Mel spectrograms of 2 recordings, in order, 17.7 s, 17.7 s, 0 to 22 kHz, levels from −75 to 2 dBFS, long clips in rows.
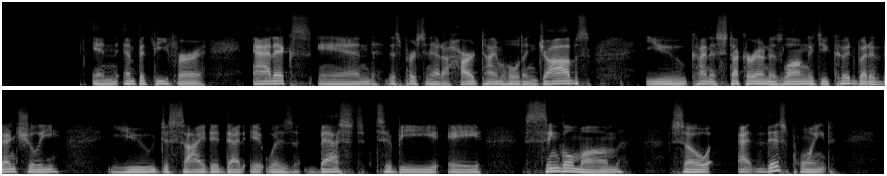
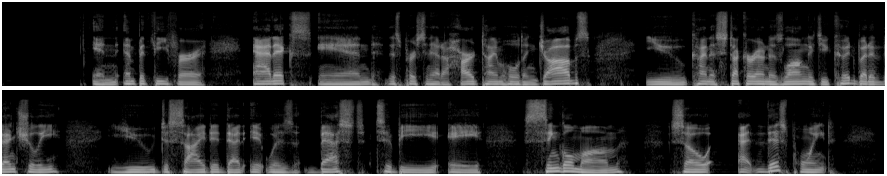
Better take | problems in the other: second | muffled; slightly; fading above 1.5 kHz

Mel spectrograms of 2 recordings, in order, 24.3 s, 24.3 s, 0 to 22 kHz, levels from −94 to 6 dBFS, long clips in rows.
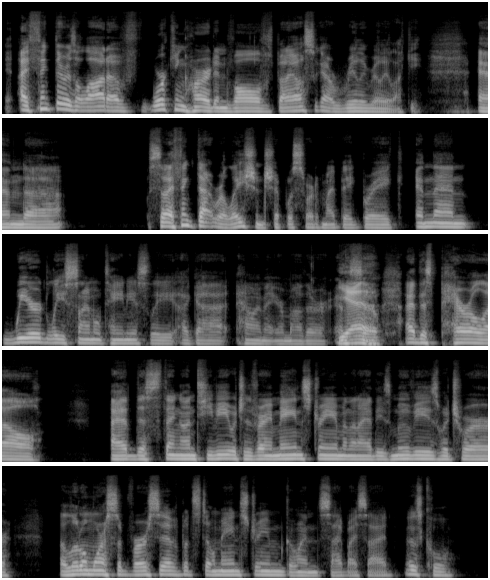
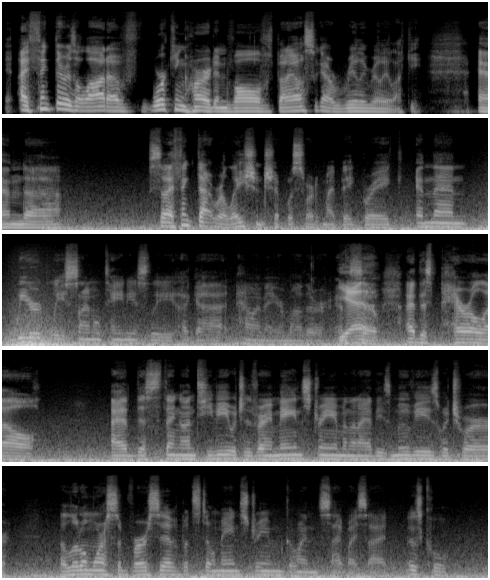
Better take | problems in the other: first | wind noise on the microphone; occasional gusts; from 5.5 s on; 15 dB below the speech

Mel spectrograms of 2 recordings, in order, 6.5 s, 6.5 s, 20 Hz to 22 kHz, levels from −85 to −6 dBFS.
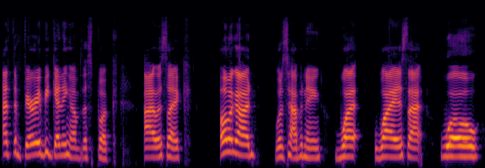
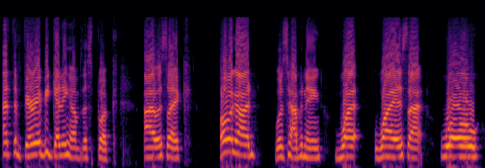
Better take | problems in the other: first | distortion; heavy; 13% of the sound clipped

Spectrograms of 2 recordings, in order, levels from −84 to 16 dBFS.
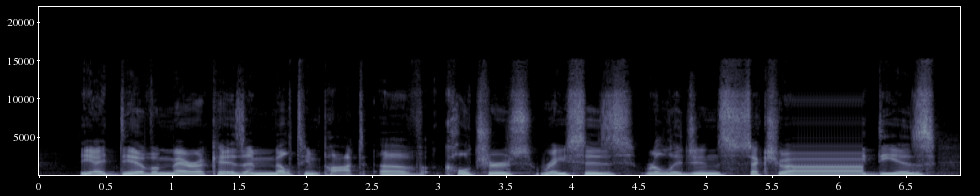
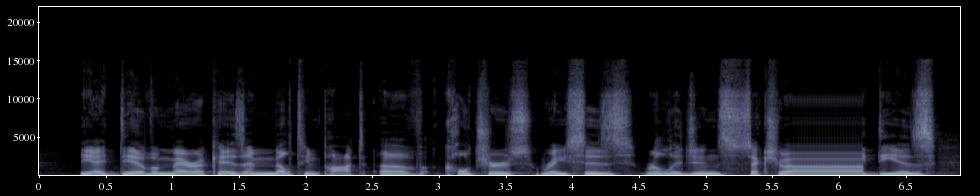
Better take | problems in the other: neither | audio freezing; at 5.5 s for 0.5 s; the same in both

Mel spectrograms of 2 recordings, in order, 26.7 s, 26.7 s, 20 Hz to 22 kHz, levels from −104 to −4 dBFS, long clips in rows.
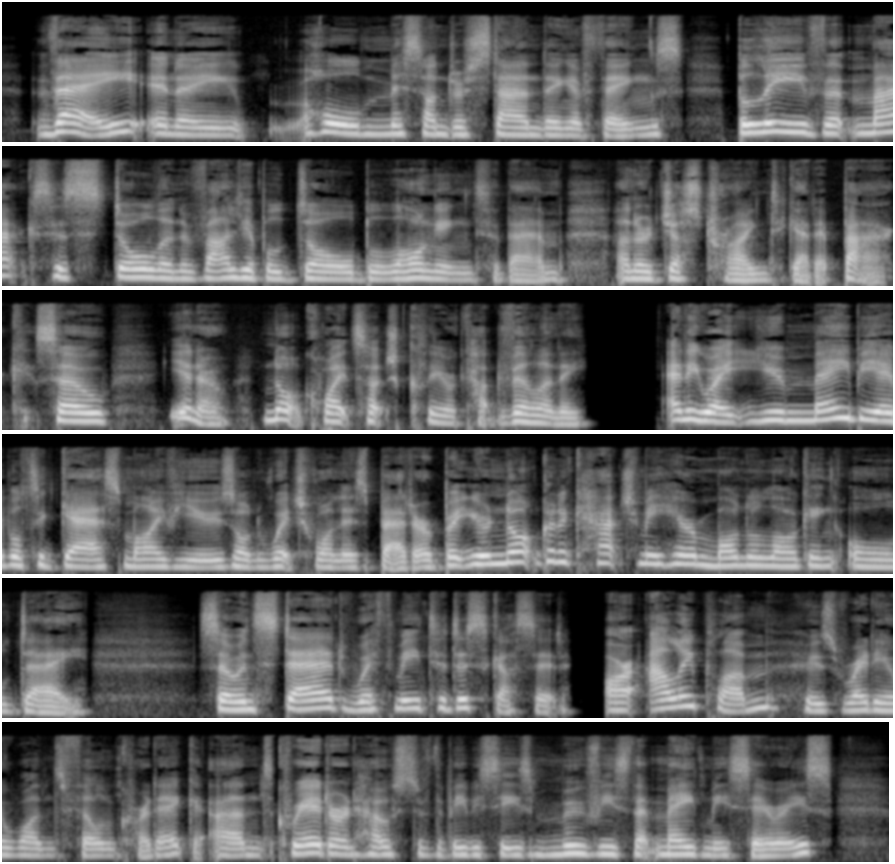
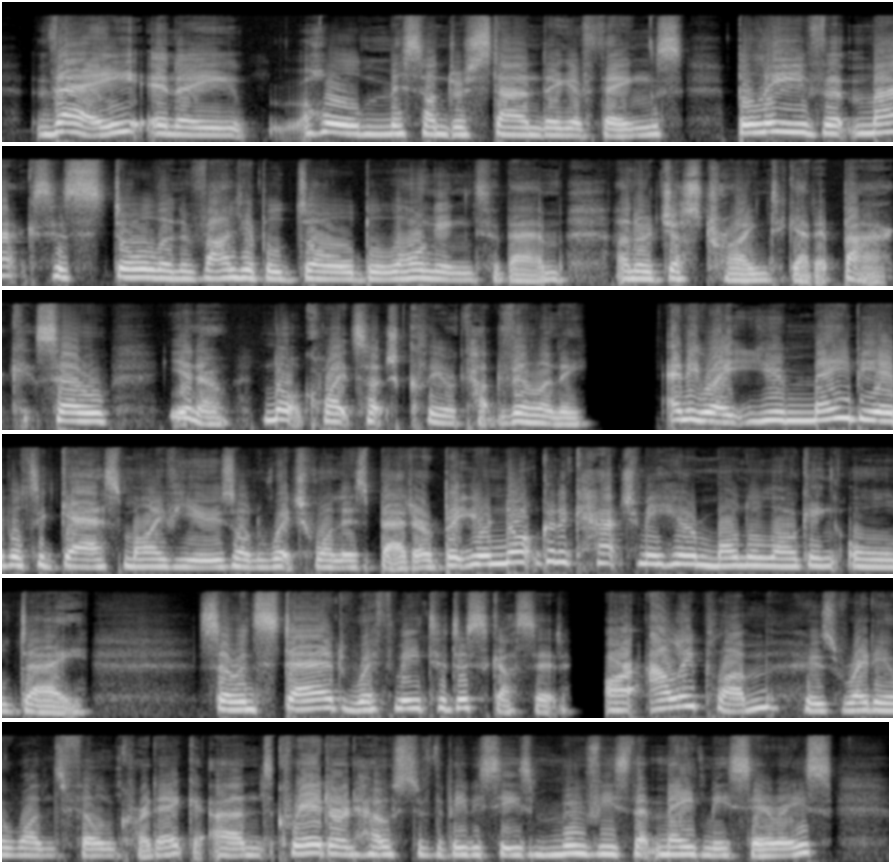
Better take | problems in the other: first | distortion; slight; 10 dB below the speech

